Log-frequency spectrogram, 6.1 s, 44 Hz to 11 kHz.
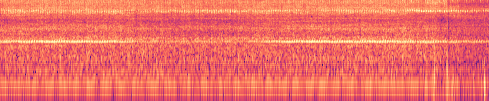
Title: E46 330i Motorgeräusche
